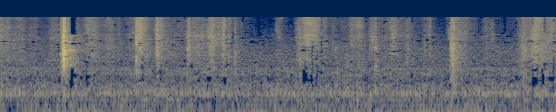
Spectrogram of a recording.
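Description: A hand sweeping loose paper banknotes across a pile makes a string of short rustling swishes. The sharpest comes about half a second in, and the rest follow every second or so.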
